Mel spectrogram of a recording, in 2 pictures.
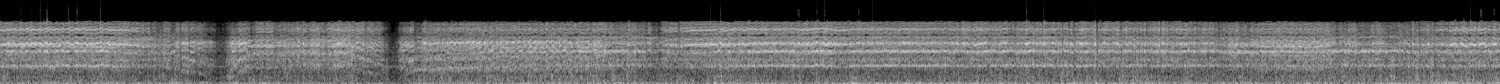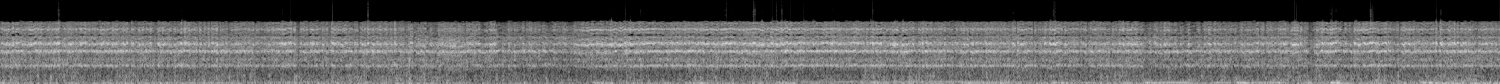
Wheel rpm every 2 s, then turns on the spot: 190, 150, 200, 220, 230, 240, 220, 230, 240, 220, 220, 230, 230, 240, 230.
none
